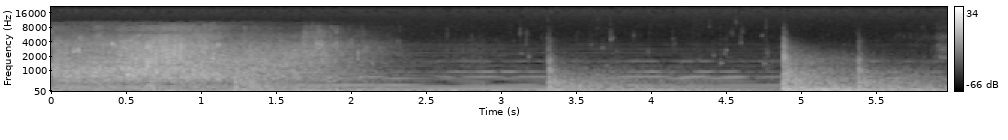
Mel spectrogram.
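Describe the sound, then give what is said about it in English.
Men row a boat ashore at Chesil Beach, which stretches 17 miles from Weymouth: water sloshes and splashes, a steady hum runs beneath, and two sharp wooden knocks land a couple of seconds apart. “The men are rowing ashore now, full of hope for the future.”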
